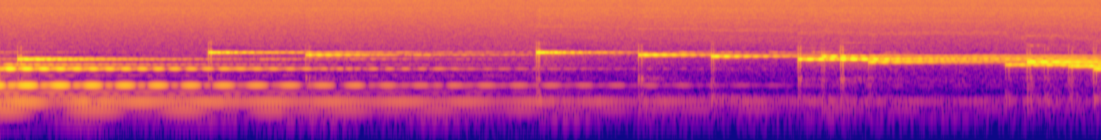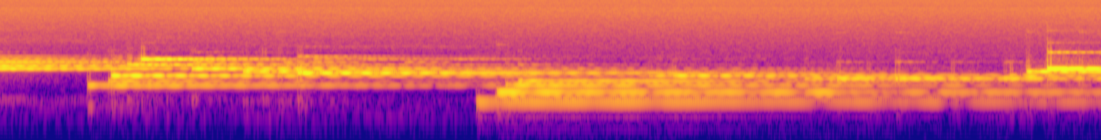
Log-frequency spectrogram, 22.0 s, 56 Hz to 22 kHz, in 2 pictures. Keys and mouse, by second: 0.8 click, 1.6 middle drag, 1.9 click, 3.9 click, 4.7 click, 5.2 middle click, 5.7 click, 6.6 Tab, 6.9 middle click, 7.4 click, 7.7 click, 8.3 alt+shift+click, 10.5 alt+shift+click, 11.0 click, 13.2 shift+click, 14.6-15.1 drag, 15.2-16.8 drag, 17.1 ctrl+Tab, 17.8 click, 21.2-21.6 shift+middle drag.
